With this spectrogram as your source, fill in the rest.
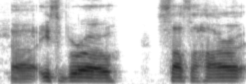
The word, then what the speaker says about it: Isaburo Sasahara: Let me make sure I get this pronunciation correct here. I want to do this guy justice. Isaburo Sasahara, and Isaburo is basically the head of a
